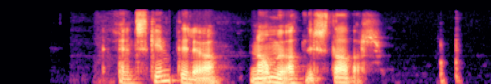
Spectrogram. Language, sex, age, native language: Icelandic, male, 20-29, Icelandic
